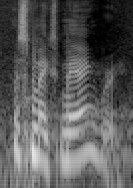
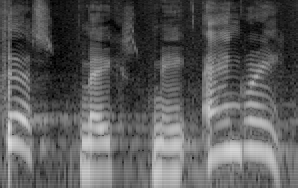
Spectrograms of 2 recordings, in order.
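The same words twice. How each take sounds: First: Said in the usual way. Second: Slowed-down, pitched-up mock "This makes me angry"; drawn-out demo of righteous anger, every word stretched; slow, stretched indignation. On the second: Shown as a demonstration. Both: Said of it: "I'm just talking about".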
